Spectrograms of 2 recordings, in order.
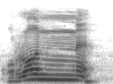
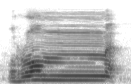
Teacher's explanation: The noon sound that is made by this tanween, by these two dhammas, we're going to replace it with a meme sound. So instead of saying run, like with the noon sound, we say rum, like with the meme sound · So that noon sound from the tanween gets replaced by a meme sound.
